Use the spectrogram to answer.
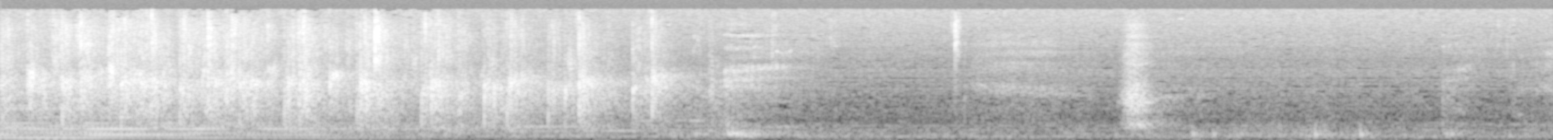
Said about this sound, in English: Everybody say, In Jesus' name, amen. Clap unto the Lord as you're seated.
